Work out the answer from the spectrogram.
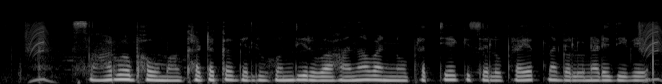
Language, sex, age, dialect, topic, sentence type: Kannada, female, 18-24, Coastal/Dakshin, banking, statement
